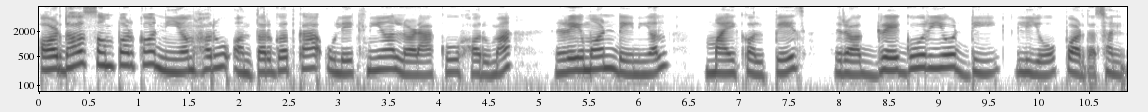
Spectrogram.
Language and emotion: Nepali, neutral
